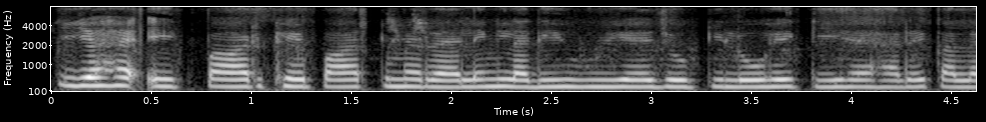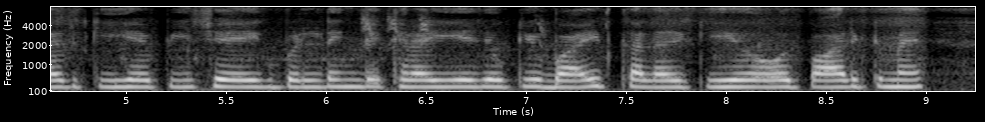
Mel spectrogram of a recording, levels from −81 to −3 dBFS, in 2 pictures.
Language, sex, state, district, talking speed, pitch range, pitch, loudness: Hindi, female, Bihar, Purnia, 205 wpm, 235-245 Hz, 240 Hz, -21 LUFS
